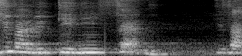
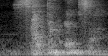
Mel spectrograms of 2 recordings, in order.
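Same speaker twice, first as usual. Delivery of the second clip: hushed aside; 6 dB quieter than usual. Acted. Preacher's refrain, hushed.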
